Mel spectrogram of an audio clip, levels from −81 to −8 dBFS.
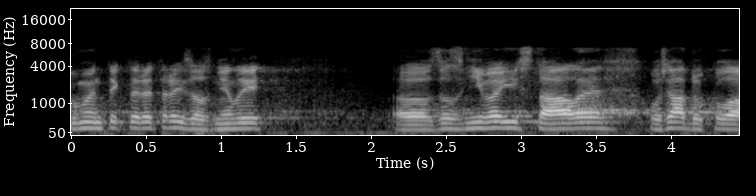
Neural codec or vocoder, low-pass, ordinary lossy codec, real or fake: none; 7.2 kHz; Opus, 16 kbps; real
